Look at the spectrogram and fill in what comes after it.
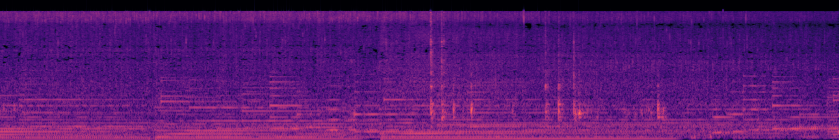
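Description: Tomato wedges and garlic sizzling steadily in olive oil and juices in a frying pan, with a few sharp clicks about halfway through. Soft background music plays throughout.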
